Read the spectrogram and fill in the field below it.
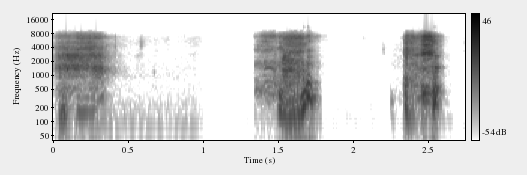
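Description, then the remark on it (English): Three harsh, explosive coughs spaced with short silent gaps, loud and strained, from someone choking in shock at a rude remark; a fourth begins at the very end. No speech. “The coughing that I was just doing was me choking when she said this, because I was just like, that is so rude.”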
